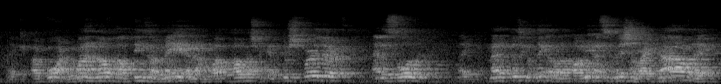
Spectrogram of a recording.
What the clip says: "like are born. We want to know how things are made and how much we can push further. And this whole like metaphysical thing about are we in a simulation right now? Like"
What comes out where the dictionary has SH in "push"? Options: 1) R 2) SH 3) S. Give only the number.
2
